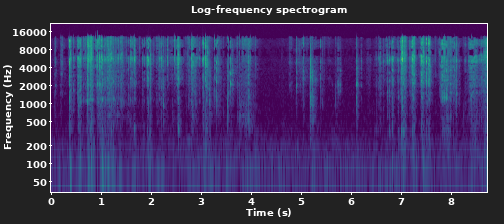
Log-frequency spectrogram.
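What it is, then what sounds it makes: Bar soap being scraped. A metal blade scrapes crumbly shavings off a solid oval bar of soap with herbal speckles, held in the hand. Bright, crisp scratching bursts come in quick clusters with almost no low end, pausing to near silence around the middle before resuming.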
